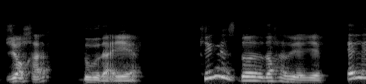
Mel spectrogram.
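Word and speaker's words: Dzhokhar Dudayev: El líder del movimiento checheno es Johar, bueno, estos de Zohar que ven acá, se pronuncia Johar Dudayev.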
